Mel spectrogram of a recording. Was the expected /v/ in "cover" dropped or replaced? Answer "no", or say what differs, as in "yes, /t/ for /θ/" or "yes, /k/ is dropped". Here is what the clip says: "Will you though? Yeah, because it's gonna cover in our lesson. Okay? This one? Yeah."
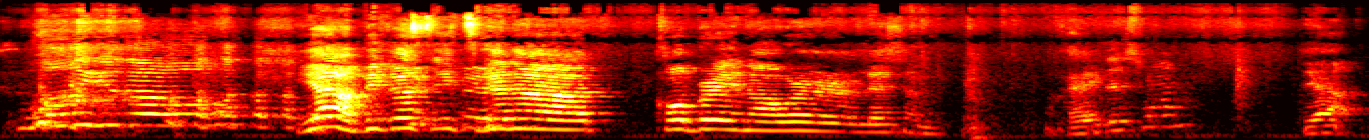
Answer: yes, /b/ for /v/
